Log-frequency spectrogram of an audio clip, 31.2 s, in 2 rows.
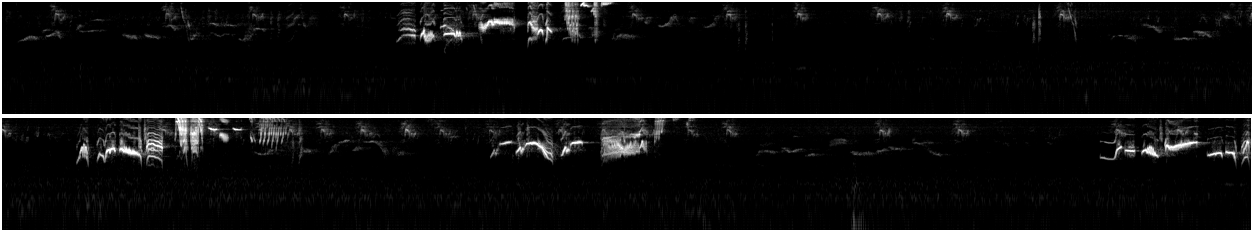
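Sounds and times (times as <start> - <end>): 
common blackbird singing fluted and twangy notes: 0.0 - 10.2, 10.9 - 31.2.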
